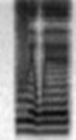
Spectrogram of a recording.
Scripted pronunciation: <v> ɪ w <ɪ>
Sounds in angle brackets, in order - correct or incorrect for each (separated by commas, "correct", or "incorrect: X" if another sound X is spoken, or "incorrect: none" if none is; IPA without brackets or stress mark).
correct, correct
